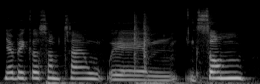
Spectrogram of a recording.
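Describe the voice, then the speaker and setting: Curious Chilean woman, slightly high voice. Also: slow, a little mellow, slight background noise. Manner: curious, asks many questions in non-native English. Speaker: podcast co-host. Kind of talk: casual album commentary.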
